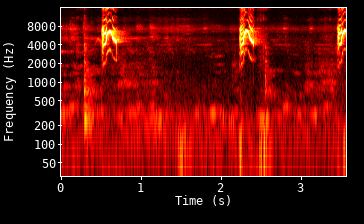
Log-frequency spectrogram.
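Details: Crested jay calling to provoke a rival into replying: three loud, shrill, slightly buzzy high notes spaced more than a second apart, otherwise quiet.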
